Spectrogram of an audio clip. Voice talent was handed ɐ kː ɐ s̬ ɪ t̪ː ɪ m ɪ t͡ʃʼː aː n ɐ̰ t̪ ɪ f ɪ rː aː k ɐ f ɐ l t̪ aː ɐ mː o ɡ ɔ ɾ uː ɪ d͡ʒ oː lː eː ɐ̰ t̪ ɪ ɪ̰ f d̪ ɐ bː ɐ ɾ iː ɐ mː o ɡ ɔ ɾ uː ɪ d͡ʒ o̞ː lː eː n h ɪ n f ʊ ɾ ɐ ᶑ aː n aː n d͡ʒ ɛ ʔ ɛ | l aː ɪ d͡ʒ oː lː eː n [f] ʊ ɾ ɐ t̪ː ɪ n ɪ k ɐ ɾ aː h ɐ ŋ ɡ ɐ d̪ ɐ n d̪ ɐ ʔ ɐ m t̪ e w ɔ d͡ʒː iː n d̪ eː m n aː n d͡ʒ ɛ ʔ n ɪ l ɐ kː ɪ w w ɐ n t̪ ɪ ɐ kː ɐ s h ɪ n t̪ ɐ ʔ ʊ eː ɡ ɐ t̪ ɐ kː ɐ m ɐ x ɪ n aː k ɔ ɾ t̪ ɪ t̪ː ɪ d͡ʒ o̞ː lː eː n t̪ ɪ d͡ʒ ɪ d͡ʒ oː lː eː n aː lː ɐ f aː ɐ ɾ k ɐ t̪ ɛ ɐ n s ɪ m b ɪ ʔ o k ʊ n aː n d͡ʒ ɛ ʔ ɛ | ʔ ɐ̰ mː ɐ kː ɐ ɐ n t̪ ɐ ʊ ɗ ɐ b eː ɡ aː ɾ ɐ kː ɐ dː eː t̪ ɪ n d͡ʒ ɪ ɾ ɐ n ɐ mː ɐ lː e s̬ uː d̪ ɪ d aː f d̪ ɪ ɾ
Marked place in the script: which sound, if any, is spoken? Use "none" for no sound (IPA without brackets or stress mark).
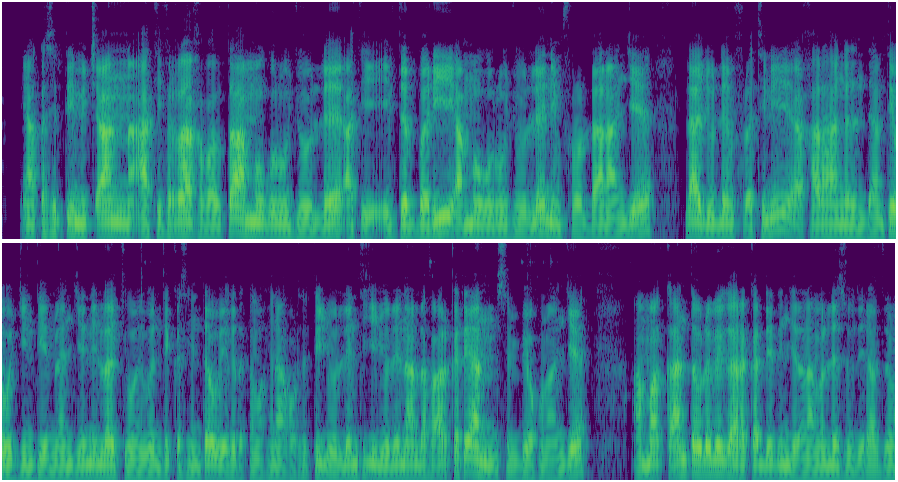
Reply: f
